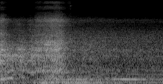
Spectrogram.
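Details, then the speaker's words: Toyota New Avanza that suddenly would not crank, with battery, starter, fuses and relays normal; with the ignition wire connected directly to the standard cable, bypassing the remote, it cranks briefly and settles into a smooth idle. "jadi pada saat kita langsungkan kabel standarnya Dia langsung mau starter"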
